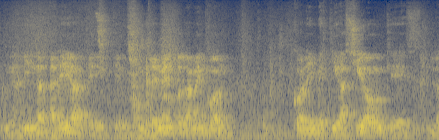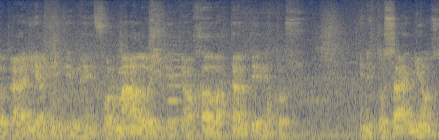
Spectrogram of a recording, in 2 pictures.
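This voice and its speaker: A young man speaks in a deep, steady voice at a moderate pace, with a Uruguayan Spanish accent. He studies and teaches history, and in this personal interview he reflects aloud, often restarting and adding tag questions. The room is echoey, the mic sits far away, and there's faint noise.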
